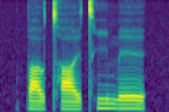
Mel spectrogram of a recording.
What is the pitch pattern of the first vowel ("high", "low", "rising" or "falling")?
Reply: low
